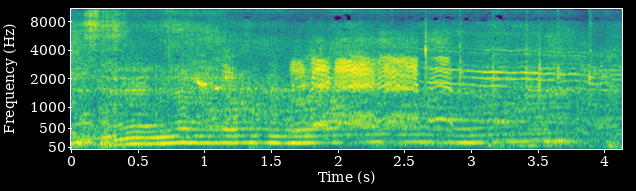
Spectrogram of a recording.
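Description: A car engine revving up quickly, then held at steady high revs, with a short tyre squeal partway through.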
